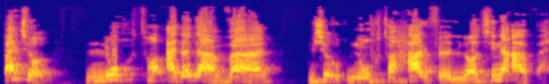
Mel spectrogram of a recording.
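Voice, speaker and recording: A man with a somewhat high voice explains braille to a class. He works step by step and counts out the numbers methodically. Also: lively intonation. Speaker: braille teacher. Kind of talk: classroom lesson.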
